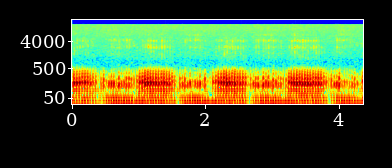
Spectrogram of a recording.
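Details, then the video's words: Domestic cat purring in the sun: a steady low rumbling purr with breaths pulsing roughly once a second, alternating slightly louder and softer phases. "my cat purring in the sun"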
